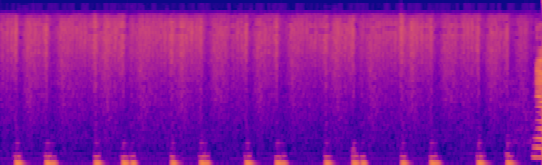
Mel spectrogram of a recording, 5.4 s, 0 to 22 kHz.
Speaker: try to identify the inspiratory splitting of s2 into its two components its first component a2 is from left-sided aortic valve closure its second component p2 comes from right-sided pulmonic valve closure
